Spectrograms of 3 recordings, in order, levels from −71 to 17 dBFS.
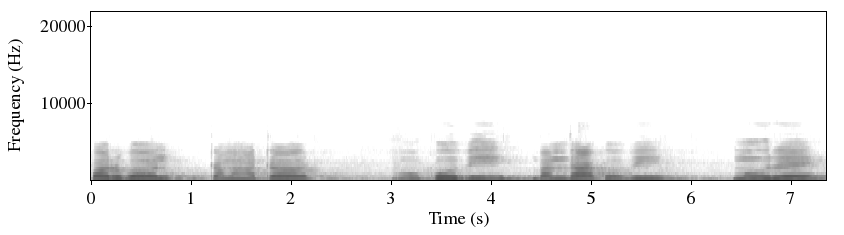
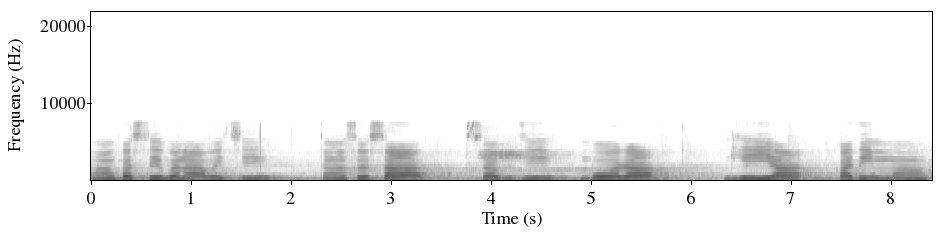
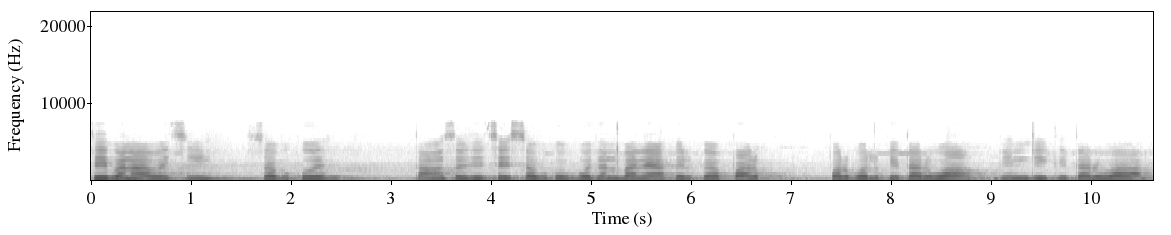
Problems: background sounds at intervals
